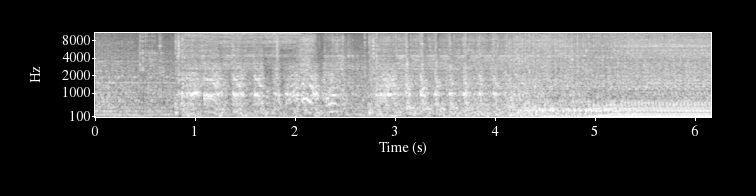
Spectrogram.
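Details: Daihatsu Scat 4x4 diesel barn find after 15 years sitting, started with starting-fluid squirt, glow plugs possibly not working: cranks briefly, catches and settles into a steady even idle with low clatter; runs normally.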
